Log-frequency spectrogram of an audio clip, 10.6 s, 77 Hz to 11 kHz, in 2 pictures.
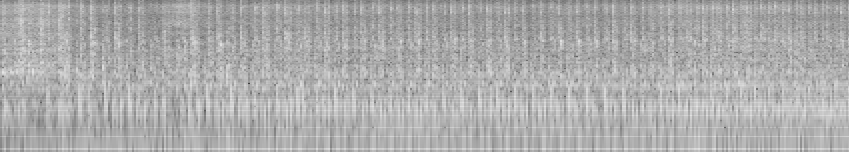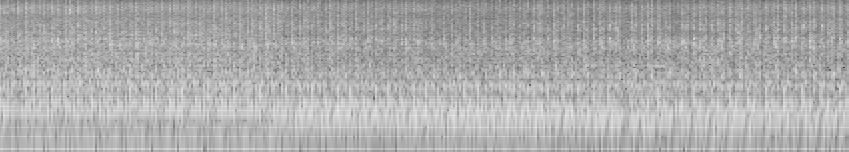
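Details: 1965 Ford F250 V8 first start after 26 years parked, freshly got carb fuel, someone working throttle: uneven, hunting, wandering idle; believed just lean because cold, rough running when cold.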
